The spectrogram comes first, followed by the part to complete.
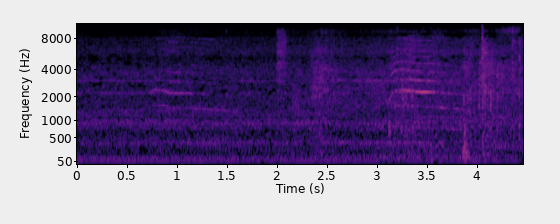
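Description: A house cat meowing faintly a couple of times.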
